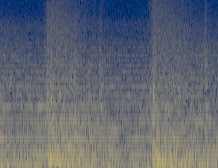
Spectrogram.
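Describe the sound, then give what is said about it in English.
Cannon fire from a row of cannons shooting at rows of samurai, the shots landing yards short: two heavy booming blasts about a second apart, with a weaker third near the end, over a dense, steady rumble and sustained tonal background. No one speaks. “Smoke billows from the cannons. The shots make landfall just yards shy of the rows of samurai.”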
